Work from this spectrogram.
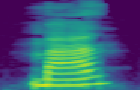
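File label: "man", second tone, pinyin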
